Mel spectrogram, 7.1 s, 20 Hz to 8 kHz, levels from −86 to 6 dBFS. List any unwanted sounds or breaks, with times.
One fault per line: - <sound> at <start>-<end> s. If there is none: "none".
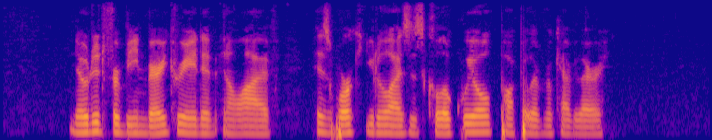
none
